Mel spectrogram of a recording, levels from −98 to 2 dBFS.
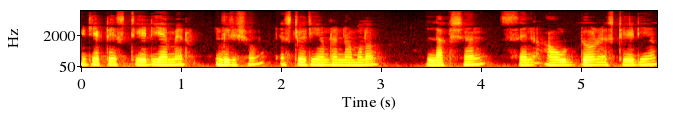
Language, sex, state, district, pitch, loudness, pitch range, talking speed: Bengali, male, West Bengal, Malda, 140 Hz, -18 LUFS, 135-150 Hz, 145 wpm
